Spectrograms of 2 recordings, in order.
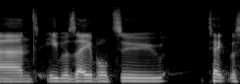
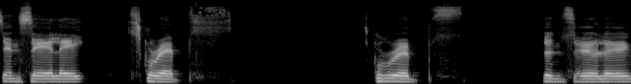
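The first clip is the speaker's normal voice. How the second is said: cheap, bad, synthetic robotic computer voice; 2 semitones lower than usual. Speaker reads out the closing of a quoted message in a robot voice. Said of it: "I sound like a robot for no reason".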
